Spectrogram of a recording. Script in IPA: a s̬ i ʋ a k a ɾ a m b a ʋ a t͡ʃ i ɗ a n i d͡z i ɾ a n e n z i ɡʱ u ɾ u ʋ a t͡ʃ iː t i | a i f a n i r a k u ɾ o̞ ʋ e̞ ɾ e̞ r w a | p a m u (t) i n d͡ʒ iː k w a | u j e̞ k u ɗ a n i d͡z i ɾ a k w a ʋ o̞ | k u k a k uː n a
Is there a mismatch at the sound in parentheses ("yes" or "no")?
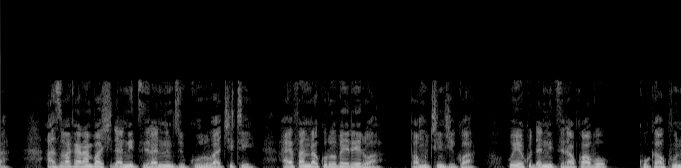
yes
